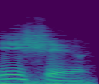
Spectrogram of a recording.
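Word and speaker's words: אִישׁ: 그러니까 앞에 알렙은 소리 안 나니까 뭐라고 발음합니까? 이. 그 다음에 쉬. 그렇죠? 이게 왼쪽에 점이 있기 때문에 쉬라고 발음할 거거든요. 이렇게. 그러니까 알렙은 소리 안 나니까 모음만 읽어보면 모음이 뭡니까? 이니까 이. 그 다음에 뭐? 쉬. 이쉬예요. 이쉬. 그렇죠?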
